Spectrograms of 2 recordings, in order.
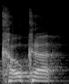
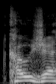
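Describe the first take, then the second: First: The middle consonant is a hard k sound. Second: The middle consonant is a soft j sound. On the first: The speaker calls it wrong. "not Koka" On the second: The speaker calls it right. "that's pronounced as Koja"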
